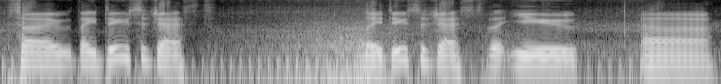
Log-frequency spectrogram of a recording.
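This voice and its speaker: A woman's voice: extremely low pitch, takes it slowly. A woman with an English accent chats casually and ramblingly as she vlogs into a helmet mic while riding a motorbike. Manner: rambling, conversational, breaks off for asides. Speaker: motorcycle vlogger. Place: outdoors on a moving motorbike, in helmet. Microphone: lavalier mic in motorcycle helmet. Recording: loud motorbike engine and road noise.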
